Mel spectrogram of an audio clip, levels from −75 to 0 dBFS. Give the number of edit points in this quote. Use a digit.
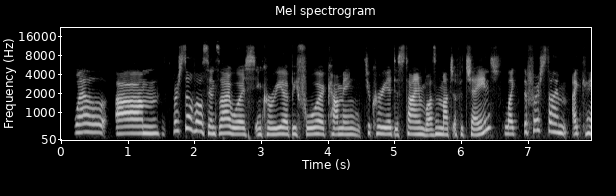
1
